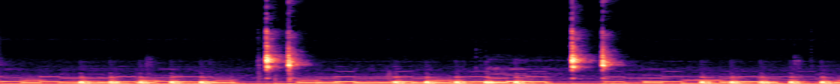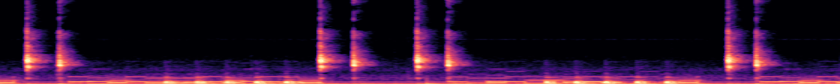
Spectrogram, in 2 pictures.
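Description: Merkur Hot Frootastic slot machine playing its rapid, plucked-sounding reel-spin jingle as the reels turn spin after spin. Sharp double clicks come about every two seconds, as each new spin starts.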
